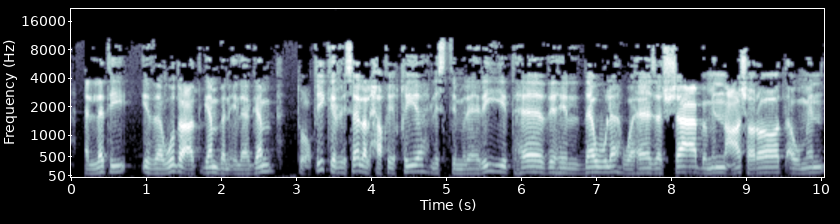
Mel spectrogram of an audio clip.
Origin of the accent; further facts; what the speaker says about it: Egypt; moved away as an adult; وأنا أعتقد أنا يعني بحكم مصرياتي وثقافتي أضفت لهم الكثير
